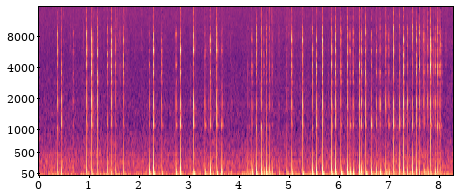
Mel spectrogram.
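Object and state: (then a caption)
Foam sponge tapped with fingertips. Fingertips scratch and tap a small rectangular blue foam sponge, solid and porous, held in one hand beside the microphone. Short, dry clicking taps come in irregular bursts, sparse at first and growing quicker and denser after the midpoint, each dying away almost instantly over a low, steady hum.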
